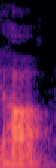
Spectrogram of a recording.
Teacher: तो क वर्ग में होने की वजह से घा जो है कंठव्य वर्ण है। और चूंकि ये वर्ग का चौथा वर्ण है अतः ये महाप्राण भी है और घोष भी है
